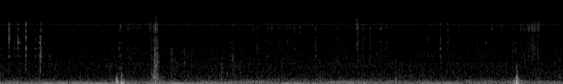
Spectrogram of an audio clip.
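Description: Small metal transmission valve body parts clicking and clinking lightly as they are handled on a workbench. Two dull knocks stand out, about a second in and near the end. A steady low hum and faint hiss run underneath.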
